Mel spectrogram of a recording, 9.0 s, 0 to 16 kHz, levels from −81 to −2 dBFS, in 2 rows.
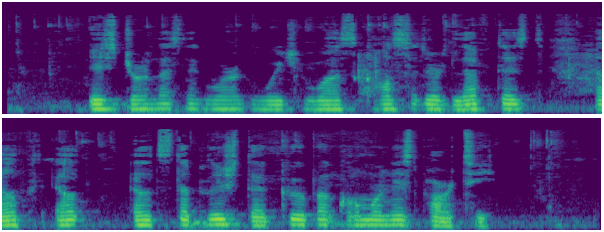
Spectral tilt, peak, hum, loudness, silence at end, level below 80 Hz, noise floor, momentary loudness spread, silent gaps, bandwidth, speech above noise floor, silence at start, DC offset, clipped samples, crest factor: -6 dB/octave; -6 dBFS; none; -26 LUFS; 0.3 s; -50 dBFS; -51 dBFS; 9 LU; none; 11.5 kHz; 26 dB; 0.05 s; under 0.1%; under 0.1%; 20 dB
